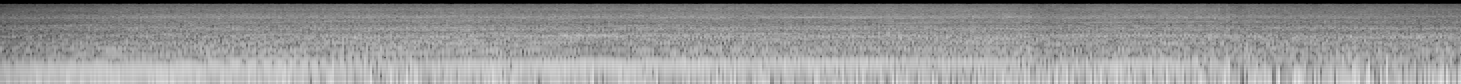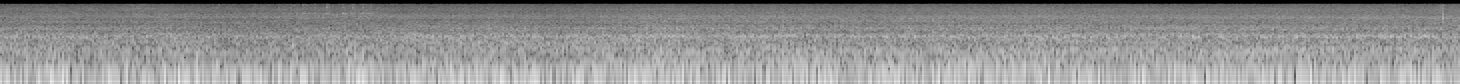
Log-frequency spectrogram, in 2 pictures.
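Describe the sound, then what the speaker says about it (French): A Can-Am Spyder RT three-wheeled motorcycle accelerating hard, its engine note climbing steeply through the gears with one shift midway, then settling into a loud, steady roar with strong wind and road rush; no talk. "se faire une dernière grosse accélération juste pour le plaisir"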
